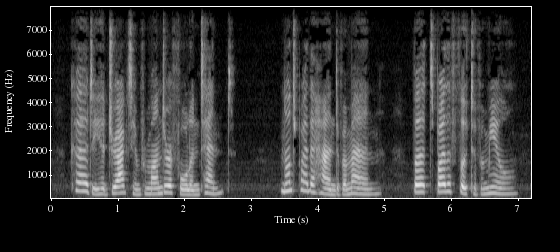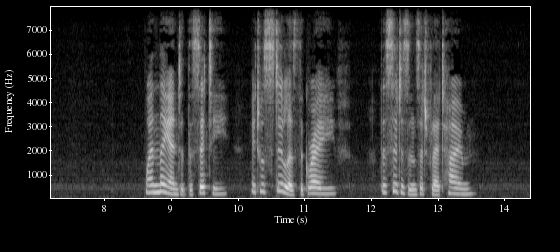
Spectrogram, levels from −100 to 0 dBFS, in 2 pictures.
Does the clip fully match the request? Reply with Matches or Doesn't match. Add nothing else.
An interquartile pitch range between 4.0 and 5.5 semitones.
Matches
